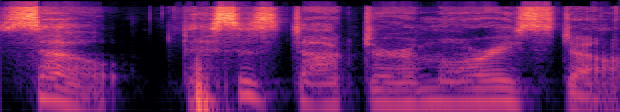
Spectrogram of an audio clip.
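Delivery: soft, slow, hushed, intimate whisper. Offering a lecture on a stone after being asked: whispering. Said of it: "Let me whisper it to you".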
